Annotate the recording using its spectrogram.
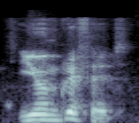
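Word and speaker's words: Ioan Gruffudd: Ewan Griffith.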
